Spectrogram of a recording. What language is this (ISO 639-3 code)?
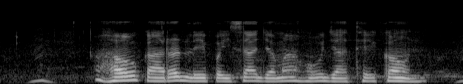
hne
